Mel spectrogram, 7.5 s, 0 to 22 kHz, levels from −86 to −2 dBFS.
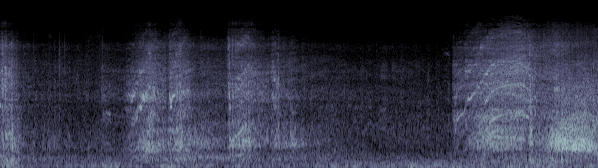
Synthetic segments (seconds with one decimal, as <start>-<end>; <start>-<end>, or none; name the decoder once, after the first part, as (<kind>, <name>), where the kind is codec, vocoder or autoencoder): none

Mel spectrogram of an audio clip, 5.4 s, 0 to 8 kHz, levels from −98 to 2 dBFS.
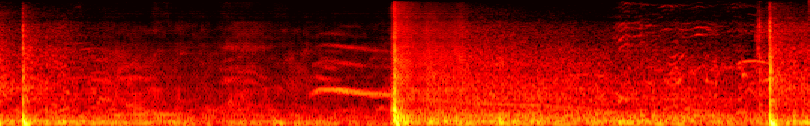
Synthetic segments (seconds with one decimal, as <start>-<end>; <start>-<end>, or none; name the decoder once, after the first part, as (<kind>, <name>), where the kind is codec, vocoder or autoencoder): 0.7-3.1 (vocoder, Vocos)

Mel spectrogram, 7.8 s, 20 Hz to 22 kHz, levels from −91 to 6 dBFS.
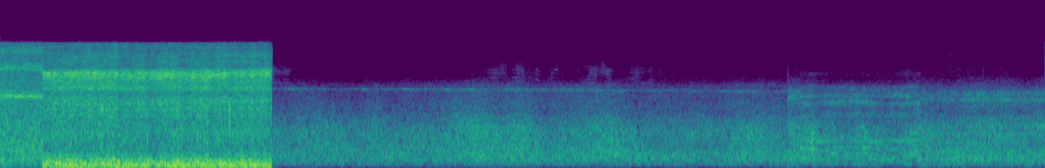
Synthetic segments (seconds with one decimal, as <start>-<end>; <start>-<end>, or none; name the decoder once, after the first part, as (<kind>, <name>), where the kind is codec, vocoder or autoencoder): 6.0-6.9 (codec, SNAC)

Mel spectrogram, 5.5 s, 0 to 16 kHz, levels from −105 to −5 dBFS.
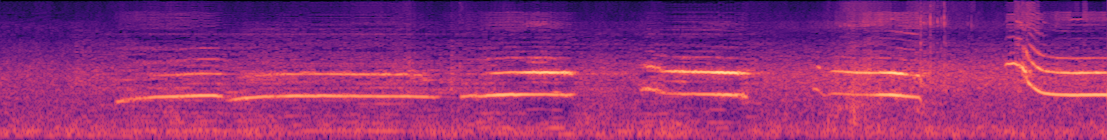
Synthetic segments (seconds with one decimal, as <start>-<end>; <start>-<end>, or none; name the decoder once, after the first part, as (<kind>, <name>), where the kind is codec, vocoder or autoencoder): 0.5-3.8 (codec, SNAC)

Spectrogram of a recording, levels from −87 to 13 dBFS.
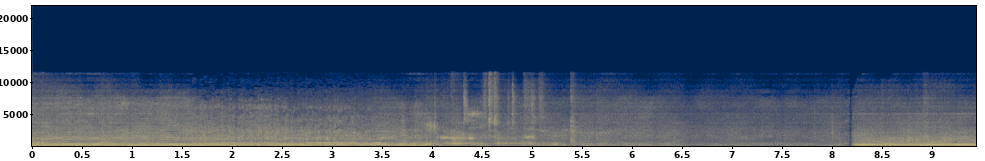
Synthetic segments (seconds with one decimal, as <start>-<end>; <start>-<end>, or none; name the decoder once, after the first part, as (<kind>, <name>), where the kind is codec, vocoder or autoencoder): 0.0-1.6 (codec, DAC); 3.4-9.4

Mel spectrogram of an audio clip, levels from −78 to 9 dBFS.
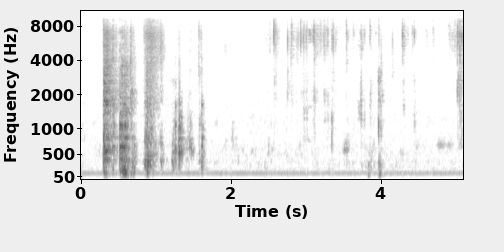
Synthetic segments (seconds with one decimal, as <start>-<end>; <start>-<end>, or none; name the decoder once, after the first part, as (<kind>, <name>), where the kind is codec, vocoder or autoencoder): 3.0-5.1 (vocoder, Vocos)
